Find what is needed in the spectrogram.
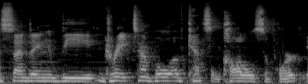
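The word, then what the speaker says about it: Quetzalcoatl: the Great temple of quetzal coddle support it's amazing that I know how to pronounce this it's actually how you pronounce it uh and this will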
